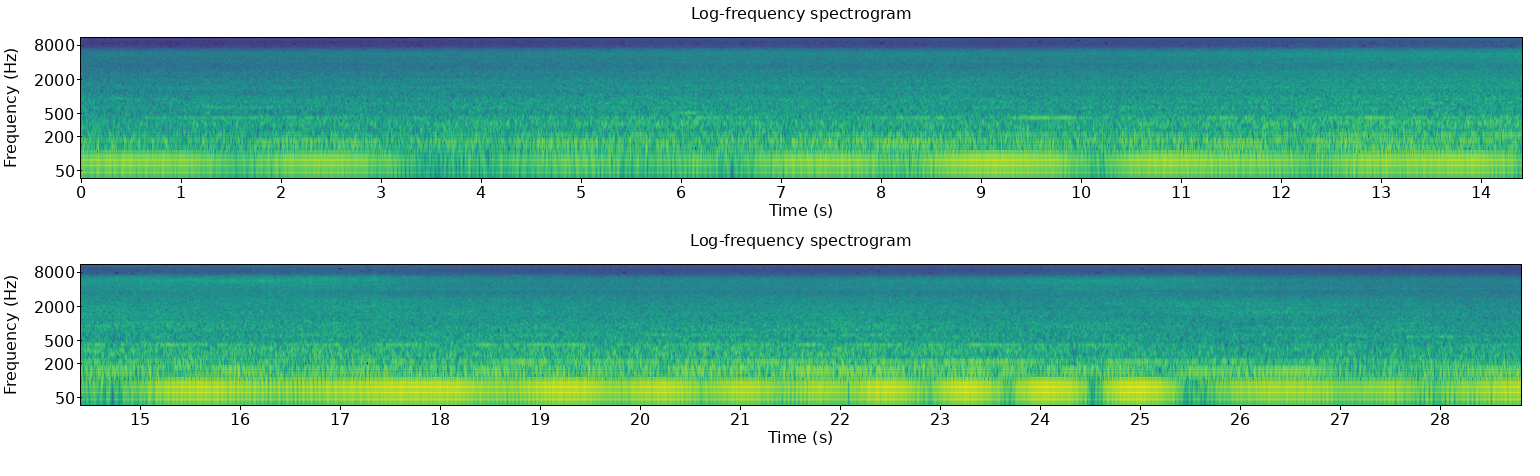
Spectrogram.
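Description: Passenger train coaches rolling slowly past along the station track, with a steady low rumble that swells and dips.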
